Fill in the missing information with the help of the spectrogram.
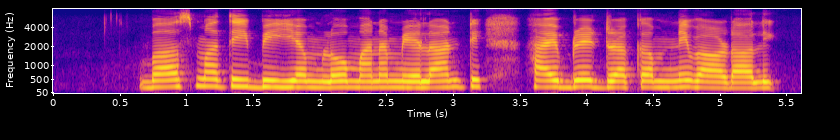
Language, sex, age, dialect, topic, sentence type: Telugu, female, 31-35, Telangana, agriculture, question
